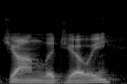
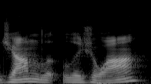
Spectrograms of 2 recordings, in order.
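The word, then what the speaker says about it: Lajoie: Um, my friends always pronounce John Lejoy as John Le Joey. Oh, yeah. I could see that. That would be an American thing to do. Like that. Yeah. Or it's Is it John Lua? See, I didn't even I didn't even say it right.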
